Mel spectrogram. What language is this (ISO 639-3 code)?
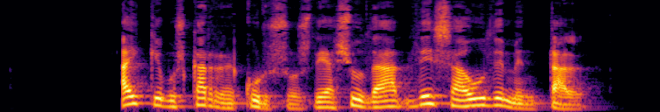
glg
